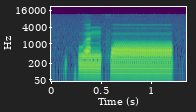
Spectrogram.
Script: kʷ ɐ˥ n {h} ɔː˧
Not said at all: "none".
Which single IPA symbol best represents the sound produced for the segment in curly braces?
f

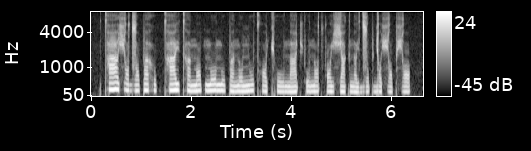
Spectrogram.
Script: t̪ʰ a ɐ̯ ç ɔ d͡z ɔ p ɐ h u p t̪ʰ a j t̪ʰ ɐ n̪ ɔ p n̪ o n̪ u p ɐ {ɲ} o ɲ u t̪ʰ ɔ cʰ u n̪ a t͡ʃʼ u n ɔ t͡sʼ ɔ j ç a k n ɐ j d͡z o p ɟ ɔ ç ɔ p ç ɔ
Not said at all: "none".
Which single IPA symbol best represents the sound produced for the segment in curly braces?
n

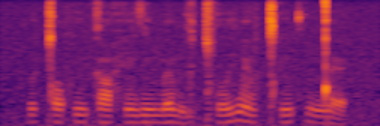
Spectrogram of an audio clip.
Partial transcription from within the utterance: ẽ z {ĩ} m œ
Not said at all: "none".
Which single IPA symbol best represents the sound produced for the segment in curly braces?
ĩ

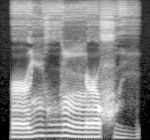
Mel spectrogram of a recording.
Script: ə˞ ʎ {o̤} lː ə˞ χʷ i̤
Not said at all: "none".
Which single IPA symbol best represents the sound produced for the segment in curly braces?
o̤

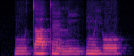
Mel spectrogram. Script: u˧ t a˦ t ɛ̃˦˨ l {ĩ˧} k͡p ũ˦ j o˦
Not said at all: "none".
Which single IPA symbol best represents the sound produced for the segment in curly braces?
ĩ˧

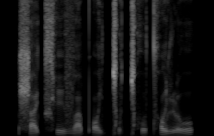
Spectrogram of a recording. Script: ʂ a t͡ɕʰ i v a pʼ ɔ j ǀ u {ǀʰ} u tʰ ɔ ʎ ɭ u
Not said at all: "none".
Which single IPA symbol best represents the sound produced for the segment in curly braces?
ǀʰ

